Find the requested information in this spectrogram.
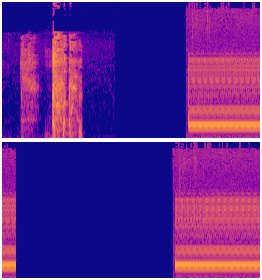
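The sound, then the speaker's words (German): A throat clears, then two long, steady ringback tones sound on an outgoing phone call to a contact, unanswered so far. Each tone lasts about a second and a half, with a few seconds of silence between them. “Ja, jetzt warte noch, es hat ja erst zweimal geklingelt.”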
